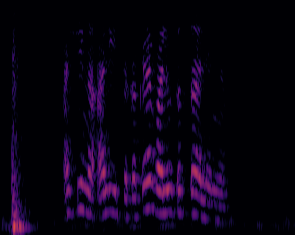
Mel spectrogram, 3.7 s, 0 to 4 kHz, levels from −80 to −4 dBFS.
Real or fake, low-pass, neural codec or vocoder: real; 3.6 kHz; none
